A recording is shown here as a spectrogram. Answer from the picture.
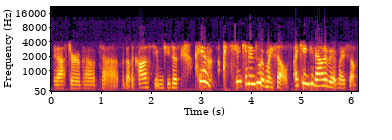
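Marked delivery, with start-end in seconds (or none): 2.9-6.1 high, quick mock complaint; imitated exasperated actress. Producer retelling an actress's costume troubles, imitated exasperated complaint. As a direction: play her exasperation, pitched well up.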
